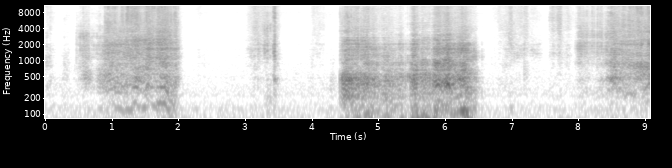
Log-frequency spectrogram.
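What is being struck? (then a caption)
Nylon zipper with metal pull on a fabric pouch. Fingertips with long nails pinch and slide the metal pull of a purple nylon zipper on a small, soft printed fabric cosmetic pouch held up close. Bursts of raspy, bright zipping alternate with near-silent pauses, some runs long and smooth and others short and quick.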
